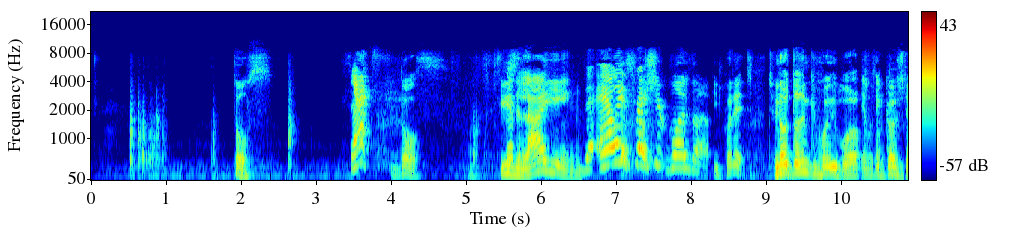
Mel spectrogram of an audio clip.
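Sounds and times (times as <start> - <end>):
dice clattering across a hard tabletop: 0.5 - 1.7
speech: 1.9 - 2.4, 4.0 - 10.8.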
